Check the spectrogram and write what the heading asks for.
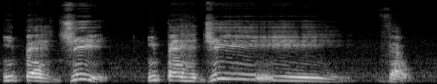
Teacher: acentuado graficamente aí porque é uma palavra paroxítona terminada em L é a sílaba mais forte a penúltima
